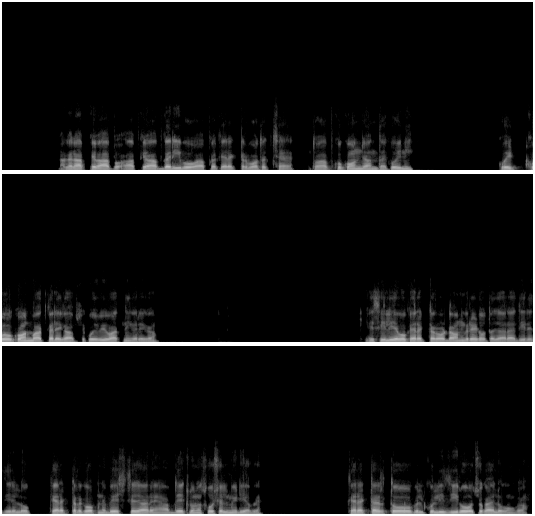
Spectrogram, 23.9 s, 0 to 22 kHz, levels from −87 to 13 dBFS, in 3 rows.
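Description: DAB burbling occurs at 2.62–2.78 s, 17.54 s and 21.96 s: uncorrected bit errors corrupt MP2 samples and scale factors, putting short blips of noise into individual sub-bands and making sub-bands jump in level over the speech.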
